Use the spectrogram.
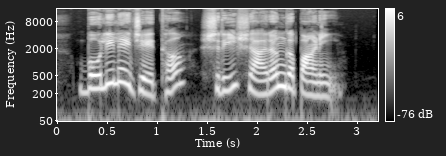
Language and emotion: Marathi, neutral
